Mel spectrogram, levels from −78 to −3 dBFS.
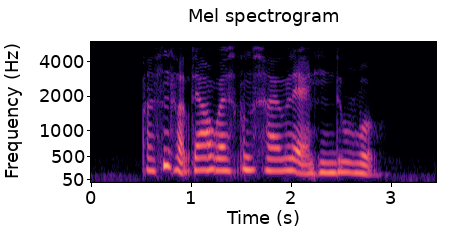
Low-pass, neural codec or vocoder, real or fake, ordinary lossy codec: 5.4 kHz; autoencoder, 44.1 kHz, a latent of 192 numbers a frame, MeloTTS; fake; none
